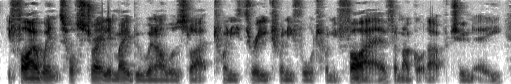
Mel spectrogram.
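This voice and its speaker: A man, a podcast guest telling his story in a rambling, relaxed way with many fillers and restarts. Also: low-pitched, fast talker, husky. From Kent, England. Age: 30s. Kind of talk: casual storytelling interview.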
